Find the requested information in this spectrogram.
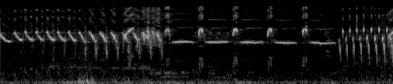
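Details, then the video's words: Syrian canary singing a fast rolling trill of evenly spaced notes that rises into a buzzy flourish. Sharp chips alternate with level whistled notes, then the song ends in another rapid, climbing trill. "تغريد كناري السوري"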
